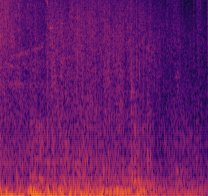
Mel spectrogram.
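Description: A pickaxe strikes the ground.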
